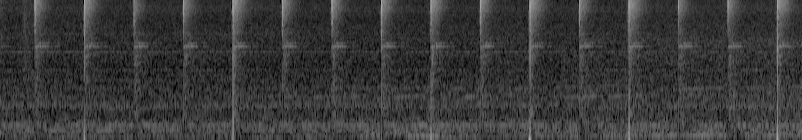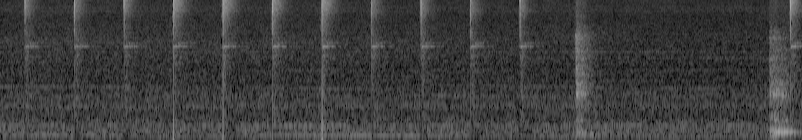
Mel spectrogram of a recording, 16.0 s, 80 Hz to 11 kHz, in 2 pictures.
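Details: PicoWay picosecond laser, first tattoo removal session on a man's large back tattoo, patient rating pain about 6 of 10; sharp clicks roughly every half second over faint machine hum: laser tattoo removal pulses.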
